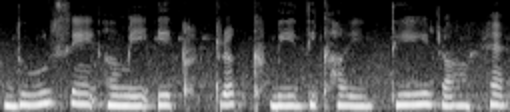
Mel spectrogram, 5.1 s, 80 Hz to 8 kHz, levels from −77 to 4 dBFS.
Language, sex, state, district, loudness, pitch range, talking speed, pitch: Hindi, female, Punjab, Fazilka, -11 LUFS, 210-230 Hz, 115 wpm, 220 Hz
